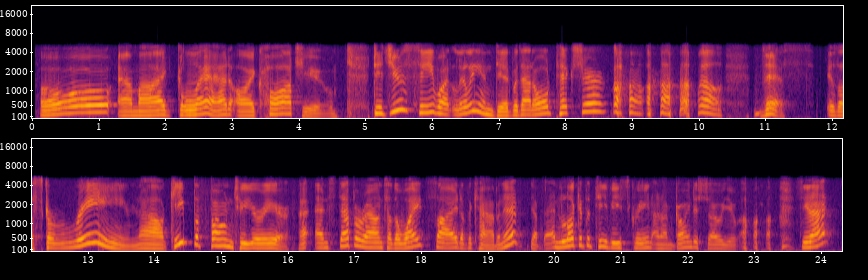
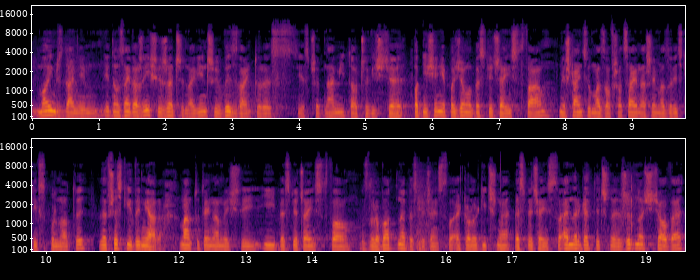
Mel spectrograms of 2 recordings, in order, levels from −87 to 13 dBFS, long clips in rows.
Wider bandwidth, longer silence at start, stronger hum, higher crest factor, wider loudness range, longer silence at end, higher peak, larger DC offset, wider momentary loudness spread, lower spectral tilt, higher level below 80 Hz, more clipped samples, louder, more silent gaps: second, 5.6 kHz vs 13 kHz; first, 0.15 s vs 0 s; neither; second, 14 dB vs 20 dB; first, 5 LU vs 2 LU; first, 0.2 s vs 0 s; first, 0 dBFS vs -4 dBFS; first, 0.3% vs under 0.1%; first, 13 LU vs 7 LU; first, -11 dB/octave vs -5.5 dB/octave; first, -50 dBFS vs -58 dBFS; neither; first, -13 LUFS vs -25 LUFS; neither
